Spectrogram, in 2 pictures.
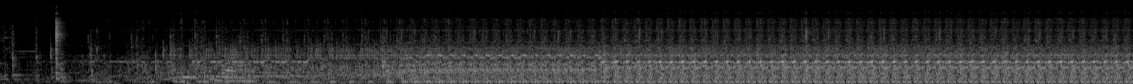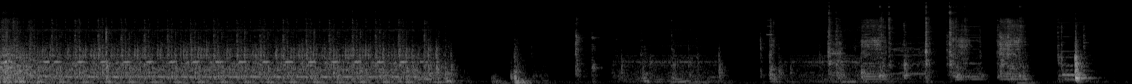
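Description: A sewing machine stitches down a fabric pouch seam in a long, steady mechanical run of rapid needle clatter lasting over ten seconds, then stops; scattered handling clicks and rustles follow, with a voice talking at times.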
